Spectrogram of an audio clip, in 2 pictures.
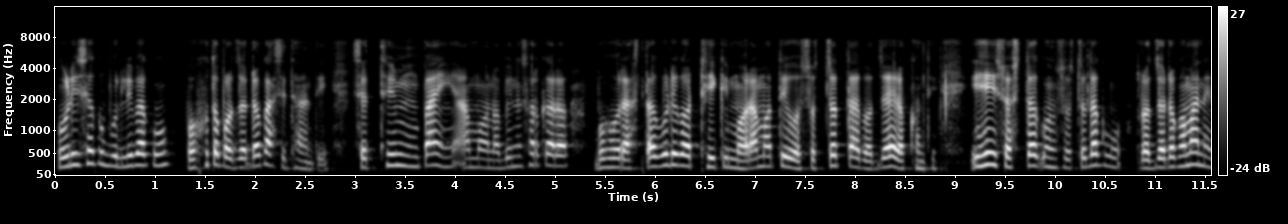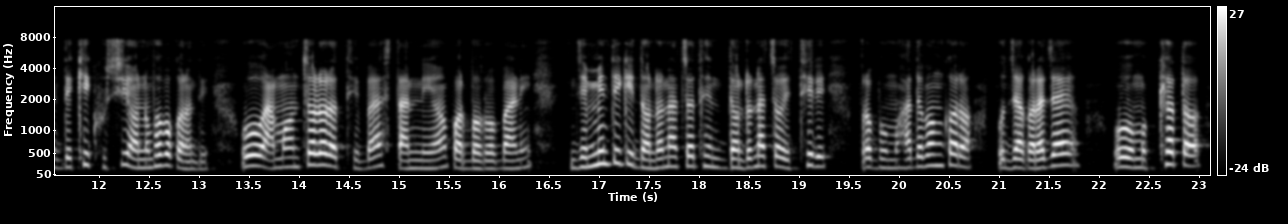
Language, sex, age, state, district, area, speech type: Odia, female, 30-45, Odisha, Nayagarh, rural, spontaneous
